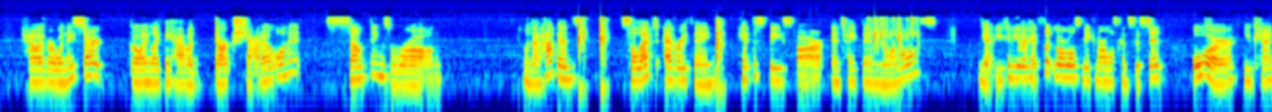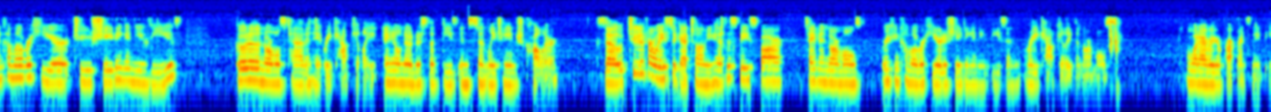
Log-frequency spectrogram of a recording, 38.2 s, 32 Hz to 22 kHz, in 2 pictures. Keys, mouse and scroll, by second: 8.7 a, 9.0 a, 10.8 space, 20.5-22.7 drag, 23.7-27.1 drag, 29.9 space, 37.7-38.1 middle drag.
